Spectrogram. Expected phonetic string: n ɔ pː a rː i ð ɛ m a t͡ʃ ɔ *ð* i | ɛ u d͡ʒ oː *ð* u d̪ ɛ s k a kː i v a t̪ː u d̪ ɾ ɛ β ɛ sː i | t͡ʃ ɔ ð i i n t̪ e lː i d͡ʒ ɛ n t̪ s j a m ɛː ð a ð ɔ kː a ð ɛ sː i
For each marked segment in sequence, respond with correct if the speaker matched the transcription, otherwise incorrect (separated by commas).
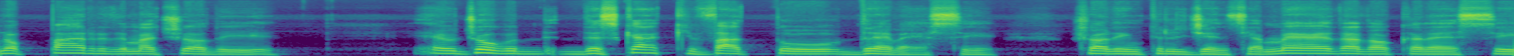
correct, incorrect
